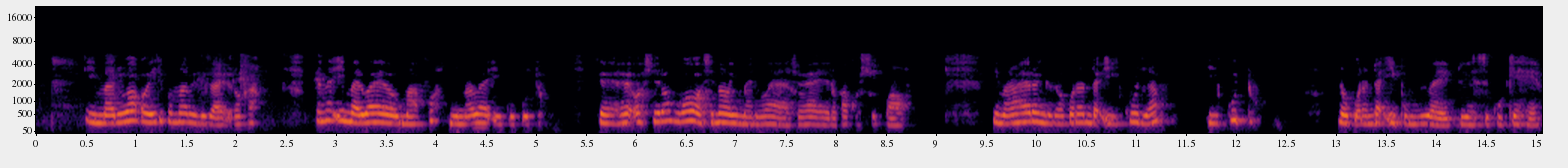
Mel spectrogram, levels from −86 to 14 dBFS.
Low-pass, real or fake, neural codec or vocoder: 5.4 kHz; real; none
